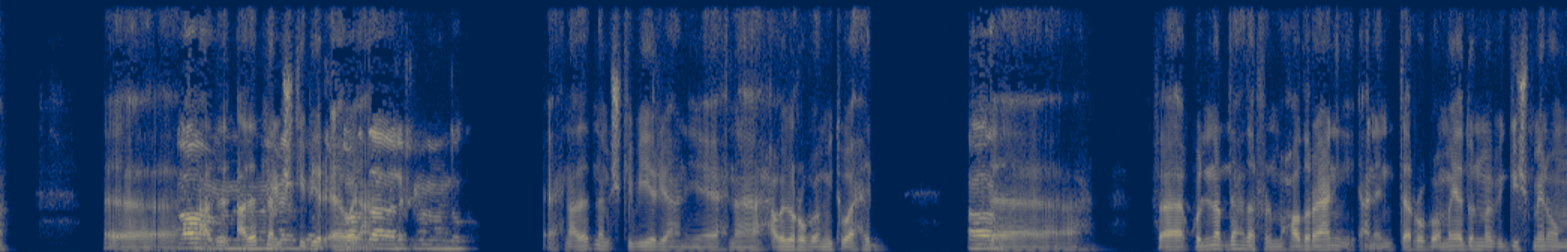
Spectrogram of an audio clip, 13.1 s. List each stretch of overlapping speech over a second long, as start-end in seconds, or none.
1.5-3.3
